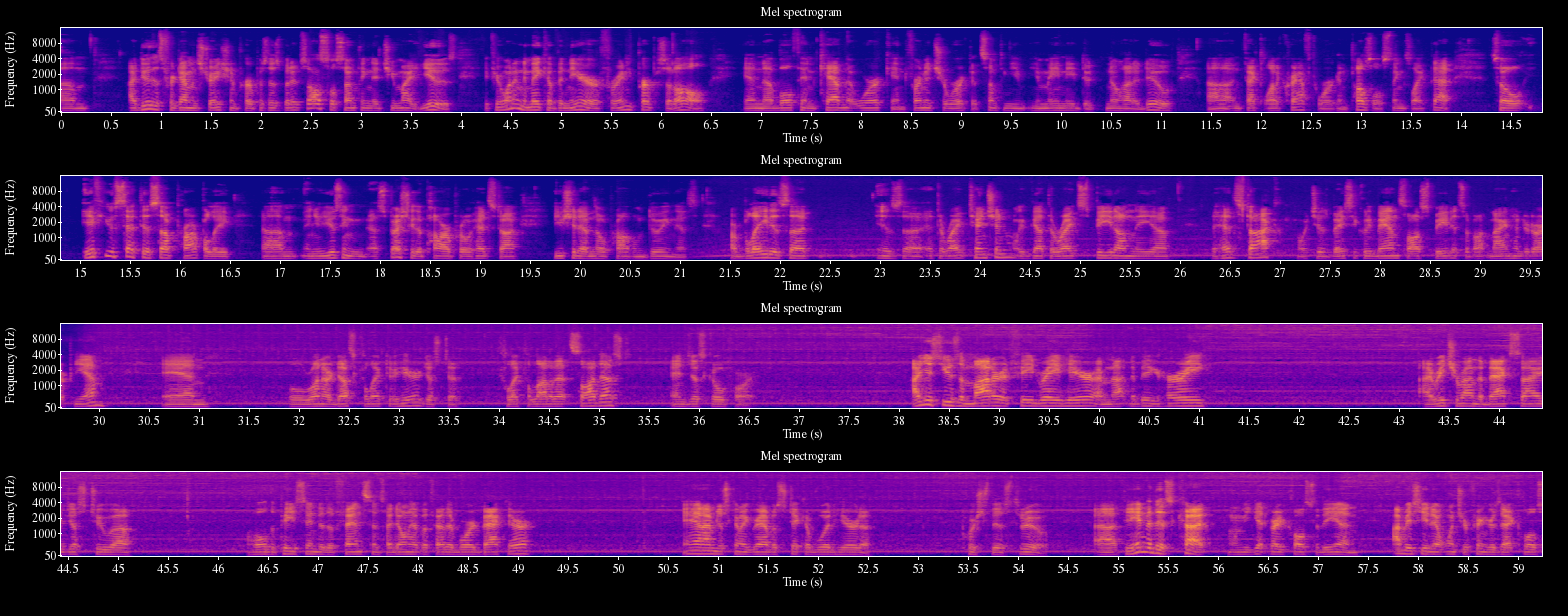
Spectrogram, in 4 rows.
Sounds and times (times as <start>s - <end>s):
Speech: 0.0s - 22.4s, 23.0s - 31.2s, 31.9s - 36.6s, 38.1s - 41.1s, 43.2s - 45.2s, 46.3s - 49.2s, 50.7s - 52.6s, 53.4s - 59.2s.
